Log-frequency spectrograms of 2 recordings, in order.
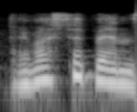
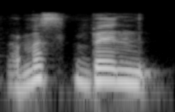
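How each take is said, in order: First: It is said in a put-on character voice. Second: It is said in the speaker's natural voice. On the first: The speaker calls it right. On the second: The speaker calls it wrong.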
